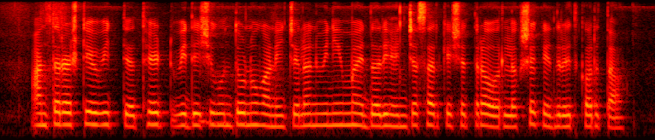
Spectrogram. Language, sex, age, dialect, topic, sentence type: Marathi, female, 25-30, Southern Konkan, banking, statement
